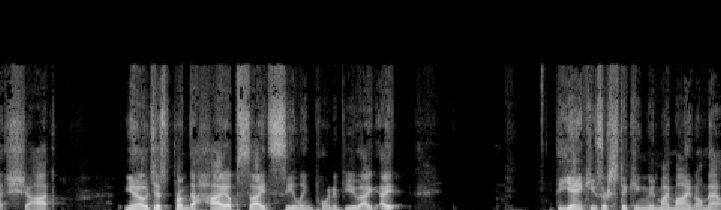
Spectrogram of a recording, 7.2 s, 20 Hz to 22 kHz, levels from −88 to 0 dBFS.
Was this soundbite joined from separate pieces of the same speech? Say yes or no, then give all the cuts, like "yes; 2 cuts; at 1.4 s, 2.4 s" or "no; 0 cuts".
no; 0 cuts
